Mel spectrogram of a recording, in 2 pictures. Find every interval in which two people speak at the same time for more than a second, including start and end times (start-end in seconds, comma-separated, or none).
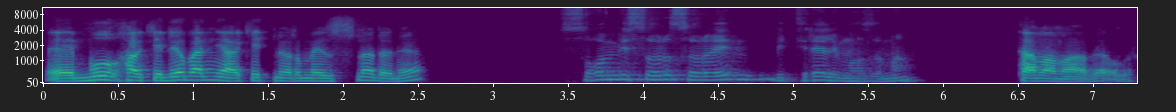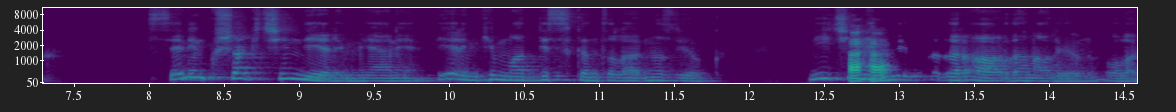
none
